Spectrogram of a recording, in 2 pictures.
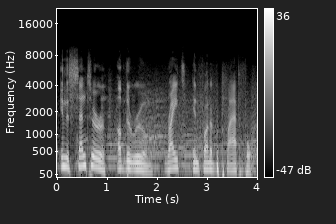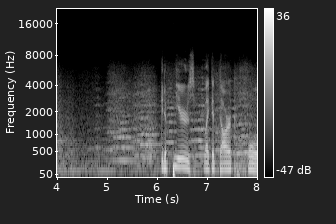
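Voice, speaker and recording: A man's voice: mid-range voice, highs cut off. A man narrating a tabletop game as game master, improvising with informal, offhand asides.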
